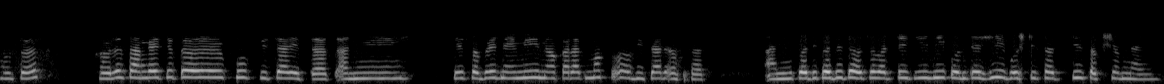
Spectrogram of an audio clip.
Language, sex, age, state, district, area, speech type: Marathi, female, 18-30, Maharashtra, Aurangabad, rural, conversation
